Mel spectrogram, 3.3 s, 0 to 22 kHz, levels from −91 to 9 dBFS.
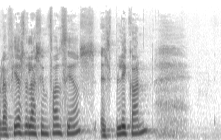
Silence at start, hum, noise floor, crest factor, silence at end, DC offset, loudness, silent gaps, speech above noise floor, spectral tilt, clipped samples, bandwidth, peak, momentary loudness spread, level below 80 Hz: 0 s; none; -63 dBFS; 20 dB; 0.6 s; under 0.1%; -25 LUFS; none; 38 dB; -5.5 dB/octave; under 0.1%; 17.5 kHz; -6 dBFS; 20 LU; -70 dBFS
